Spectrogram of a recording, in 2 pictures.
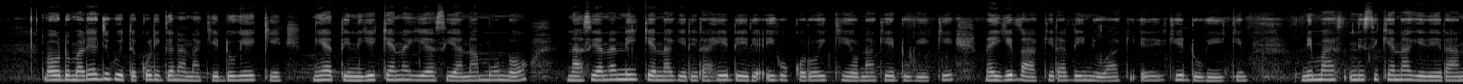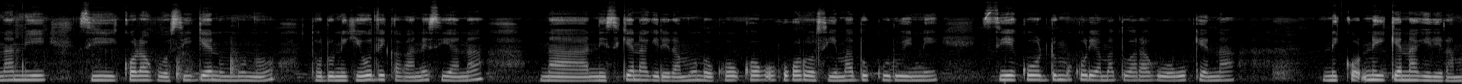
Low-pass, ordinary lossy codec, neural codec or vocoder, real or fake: none; none; none; real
